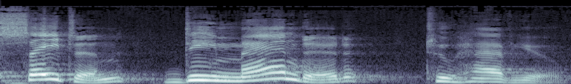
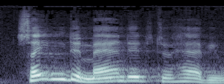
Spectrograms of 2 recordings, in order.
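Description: First: Scripture drawn out slowly, pause before the last words; very slow, deliberate verse reading; slow emphatic quote. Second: Said in the usual way. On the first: Acted. Reads verse with emphasis, then restates.

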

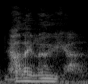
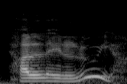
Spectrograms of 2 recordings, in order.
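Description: First: "Hallelujah" breathed out, unvoiced and soft; whispered hallelujah. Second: Southern hallelujah. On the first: After failing the accent, whispered hallelujah. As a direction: give up and just whisper "Hallelujah". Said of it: "I can't do it". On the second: Preacher tries a regal Southern accent hallelujah. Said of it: "that's a very regal accent, Southern accent". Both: Shown as a demonstration.

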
